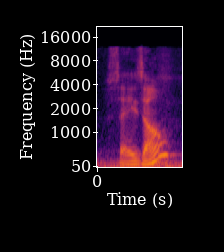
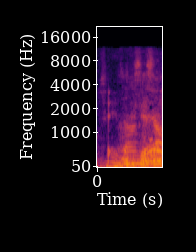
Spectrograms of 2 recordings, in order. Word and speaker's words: saison: How do you say season in French? Saison, isn't it? Saison 2. Saison.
